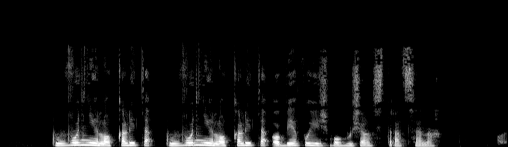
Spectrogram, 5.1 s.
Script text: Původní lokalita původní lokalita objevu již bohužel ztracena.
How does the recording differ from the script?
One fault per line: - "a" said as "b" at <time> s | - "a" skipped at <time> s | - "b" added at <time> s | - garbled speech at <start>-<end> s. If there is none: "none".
none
